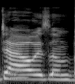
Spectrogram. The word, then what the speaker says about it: Taoism: Did you say Taoism, T-A-O? – Yeah, it's pronounced Taoism, but it does, yeah, T-A-O.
